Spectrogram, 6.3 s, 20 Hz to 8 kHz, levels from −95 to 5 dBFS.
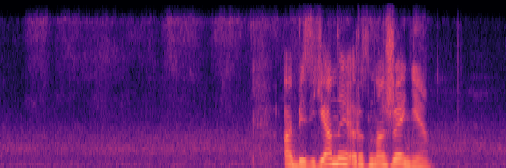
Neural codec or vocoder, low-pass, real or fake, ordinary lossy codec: none; 7.2 kHz; real; Opus, 24 kbps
